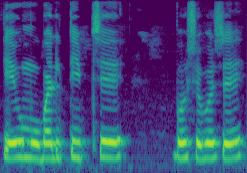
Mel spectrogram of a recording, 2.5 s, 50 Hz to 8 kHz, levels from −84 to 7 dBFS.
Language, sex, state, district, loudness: Bengali, female, Tripura, West Tripura, -12 LUFS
